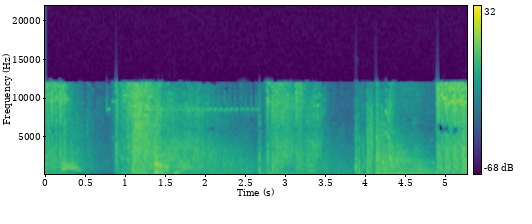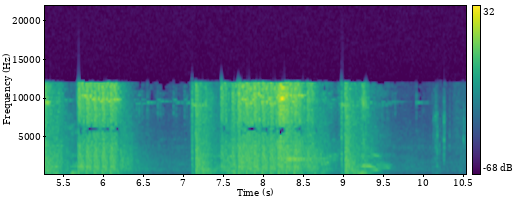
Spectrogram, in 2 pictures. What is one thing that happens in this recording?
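A rifle fires loud rapid bursts of gunshots.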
